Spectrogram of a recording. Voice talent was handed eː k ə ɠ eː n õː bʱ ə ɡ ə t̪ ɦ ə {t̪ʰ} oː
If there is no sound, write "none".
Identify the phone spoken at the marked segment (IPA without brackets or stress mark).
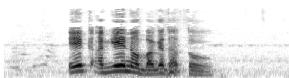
t̪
